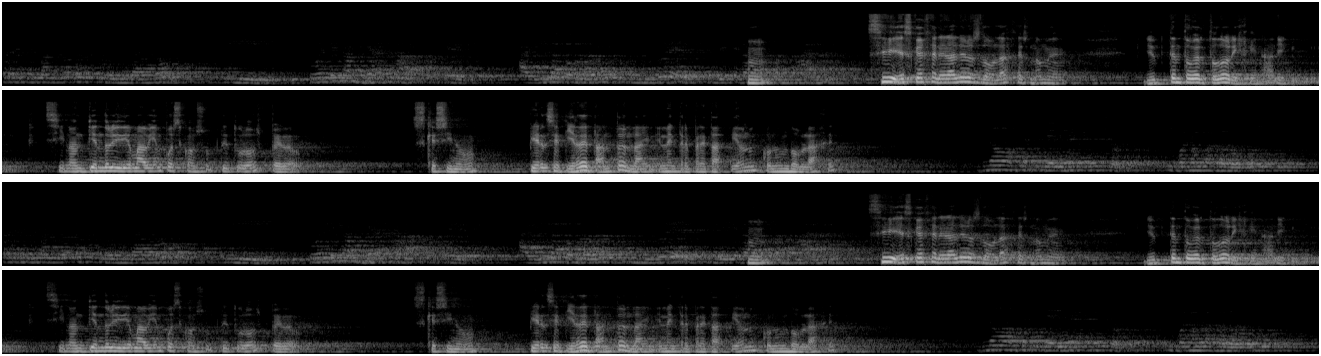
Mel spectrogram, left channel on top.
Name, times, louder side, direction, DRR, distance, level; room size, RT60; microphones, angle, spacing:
voice 1, 0.0-1.7 2.2-2.8 3.0-4.7 5.2-8.5 19.1-19.6 22.9-24.5 24.8-25.7, equal, 10° left, -7 dB, 4.8 m, -44 dB
voice 2, 8.7-10.7 11.4-13.3 13.6-16.2 17.3-18.0 18.4-21.5, left 2 dB, 30° left, 10 dB, 0.8 m, -29 dB
22.5 x 22.5 x 9.4 m, 2.9 s
head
